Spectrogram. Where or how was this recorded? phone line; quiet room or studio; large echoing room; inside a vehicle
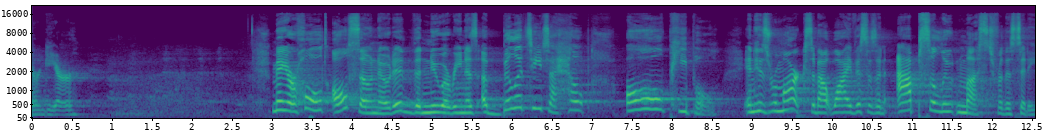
large echoing room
